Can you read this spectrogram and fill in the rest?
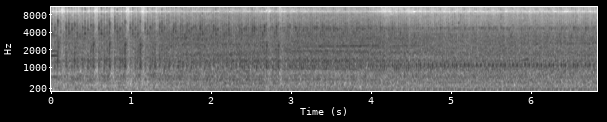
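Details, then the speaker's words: Ex-US Army Cat D6R bulldozer, 822 hours, first start after sitting inoperative: loud diesel idle with uneven lumpy beat and dropped pulse; running on five cylinders from a weak injector not clicking well; new injectors ordered. "Yeah, it's only run on 5 cylinders right now, so that injector is not clicking very good."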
